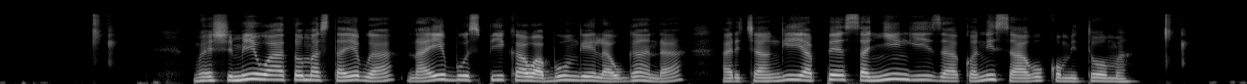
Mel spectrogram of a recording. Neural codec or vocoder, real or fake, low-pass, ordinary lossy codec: codec, 24 kHz, 1.2 kbps, DualCodec; fake; 10.8 kHz; none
